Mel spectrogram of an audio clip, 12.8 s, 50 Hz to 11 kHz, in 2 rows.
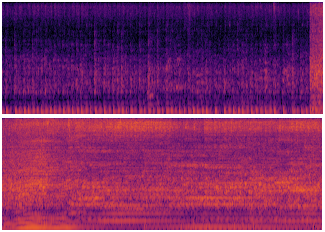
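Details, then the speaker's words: Yamaha Jupiter MX King 150cc with rough engine noise, after engine and radiator work, engine warmed up: even single-cylinder idle thump, then a steady rushing whoosh cuts in and holds as the radiator cooling fan switches on and runs normally. "Nah itu ya kipas yang sudah berfungsi"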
